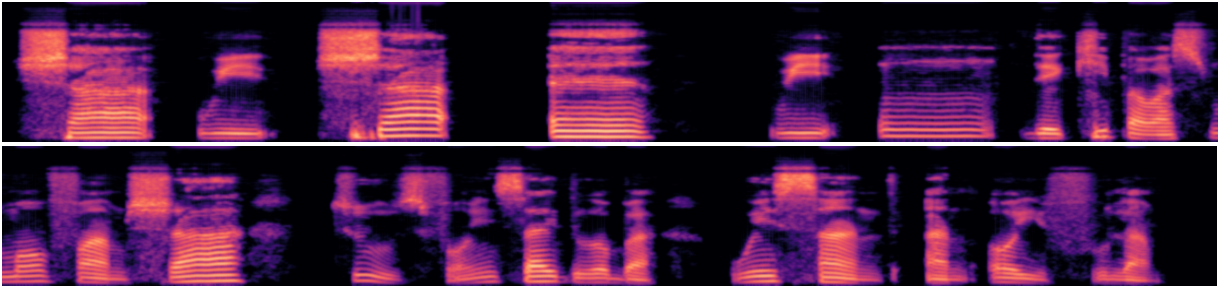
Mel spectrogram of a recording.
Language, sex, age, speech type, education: Nigerian Pidgin, male, 30-45, spontaneous, tertiary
